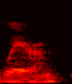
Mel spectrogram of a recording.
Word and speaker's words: Wareham: town of whereum england it's pronounced whereum um and i wrote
